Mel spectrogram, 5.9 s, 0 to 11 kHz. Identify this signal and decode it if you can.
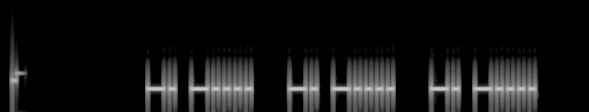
Morse code, heard as a keyed tone, about 22 wpm, 700 Hz. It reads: N6 N6 N6
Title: Callsign Prefixes for Top 25 DXCC - Repeated 3x - 22wpm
